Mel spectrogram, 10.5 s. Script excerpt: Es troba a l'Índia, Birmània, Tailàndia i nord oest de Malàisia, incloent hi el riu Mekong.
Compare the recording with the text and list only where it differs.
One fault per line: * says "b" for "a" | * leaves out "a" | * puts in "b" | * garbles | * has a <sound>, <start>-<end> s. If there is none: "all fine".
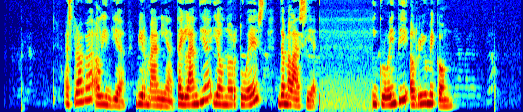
* puts in "el"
